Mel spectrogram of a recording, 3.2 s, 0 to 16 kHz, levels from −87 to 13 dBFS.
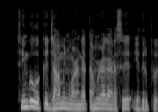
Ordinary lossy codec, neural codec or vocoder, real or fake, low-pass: MP3, 48 kbps; none; real; 14.4 kHz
